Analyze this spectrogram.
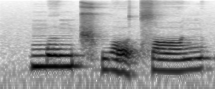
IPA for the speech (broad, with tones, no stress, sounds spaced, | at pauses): m ɤ˦ ŋ ʈ͡ʂʰ w ɔ̰˨˩ t͡s ɑ˨˦ ŋ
